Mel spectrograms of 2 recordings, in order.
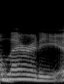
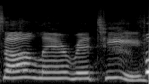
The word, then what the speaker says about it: celerity: It sounds like celery, but... – And celebrity, but and it's somehow... – celerity. It's like... – better than both. – Very... just good. – It's celerity. – Four syllables!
